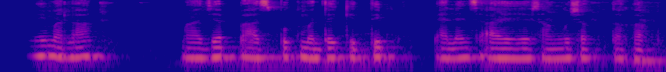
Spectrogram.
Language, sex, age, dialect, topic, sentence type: Marathi, male, <18, Standard Marathi, banking, question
